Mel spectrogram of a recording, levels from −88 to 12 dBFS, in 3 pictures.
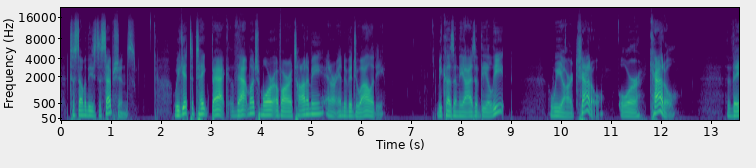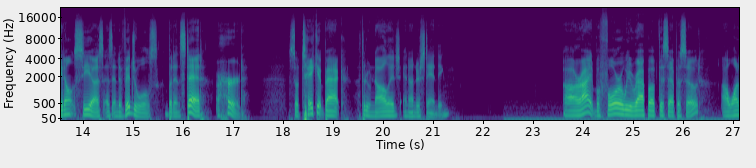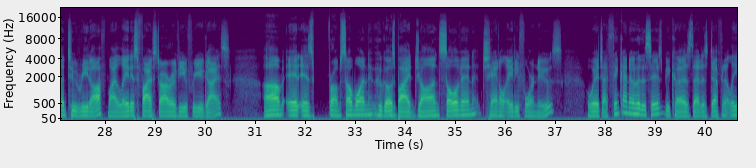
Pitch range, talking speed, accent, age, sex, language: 105-130 Hz, 140 wpm, American, 20-39, male, English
